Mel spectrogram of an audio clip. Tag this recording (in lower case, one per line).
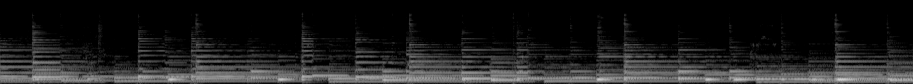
strum
music
musical instrument
guitar
plucked string instrument
acoustic guitar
